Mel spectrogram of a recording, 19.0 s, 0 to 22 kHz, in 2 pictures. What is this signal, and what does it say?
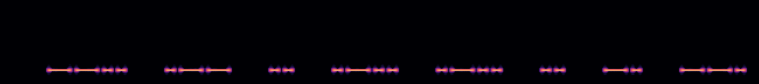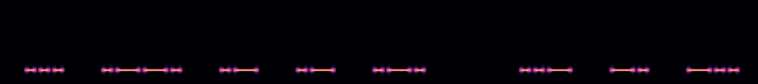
Morse code, heard as a keyed tone, about 14 wpm, spaced as for 10 wpm, 680 Hz. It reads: ZWILLINGSPAAR UND
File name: Morsekurs / Witze / Witz 05 März 2024 50 F70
